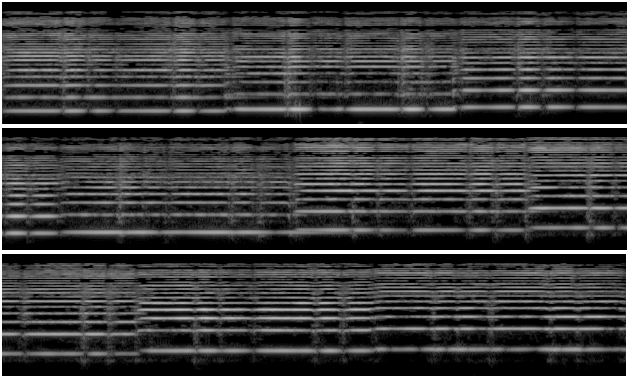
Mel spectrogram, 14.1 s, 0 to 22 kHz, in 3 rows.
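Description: Violin playing a one-octave A scale upward, from A to the A an octave higher, in eight even steps of about 1.7 seconds each. Each note is bowed several times in the shuffle-bowing pattern of one long stroke and two short ones (down, little, up, little), giving a pulsing fiddle rhythm.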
